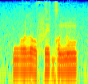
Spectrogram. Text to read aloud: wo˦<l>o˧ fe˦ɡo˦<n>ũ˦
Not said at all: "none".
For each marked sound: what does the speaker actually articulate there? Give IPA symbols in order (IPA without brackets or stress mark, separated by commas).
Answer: l, n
